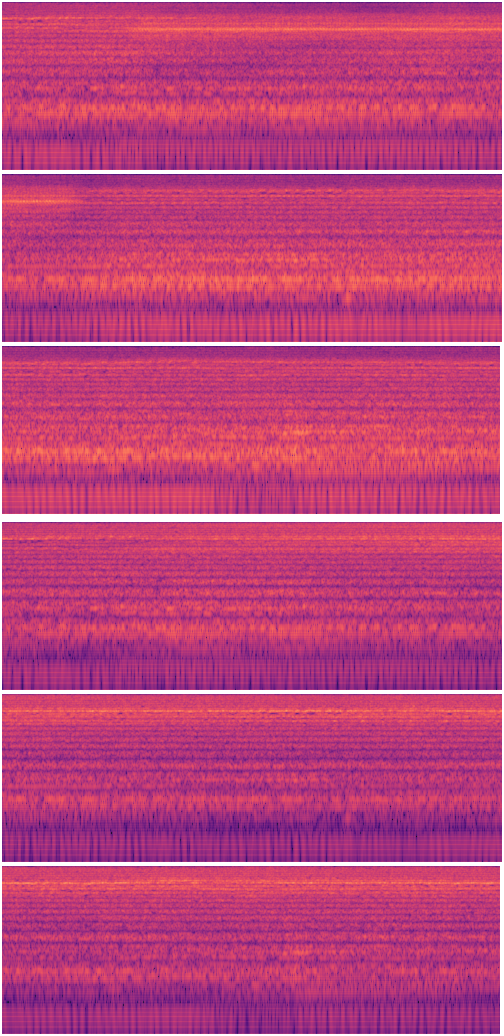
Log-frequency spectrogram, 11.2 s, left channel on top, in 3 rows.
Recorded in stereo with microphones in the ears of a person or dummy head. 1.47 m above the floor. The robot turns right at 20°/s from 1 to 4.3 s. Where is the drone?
145° right; by 11.2 s 75° right.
